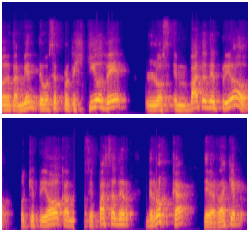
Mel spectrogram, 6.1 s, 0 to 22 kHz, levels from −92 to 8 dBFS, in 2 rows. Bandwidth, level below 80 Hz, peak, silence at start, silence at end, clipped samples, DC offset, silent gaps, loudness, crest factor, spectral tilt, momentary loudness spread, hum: 11.5 kHz; -60 dBFS; -4 dBFS; 0 s; 0 s; under 0.1%; under 0.1%; 3.26-3.31 s, 4.03-4.10 s, 5.55-5.60 s; -16 LUFS; 12 dB; -8 dB/octave; 8 LU; none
